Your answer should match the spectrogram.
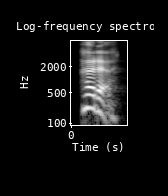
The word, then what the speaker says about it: Huda: When she came, she was like, my name's Huda. Like, shoulda, woulda, coulda. Huda.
